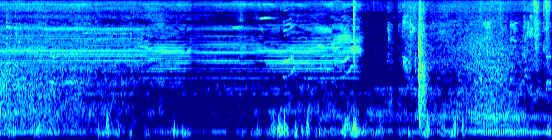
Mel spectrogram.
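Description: Electric hair clippers running with a steady high whine while cutting over a comb, stopping about four and a half seconds in, with light scattered taps from the comb and hands.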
